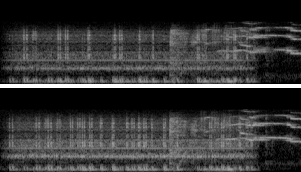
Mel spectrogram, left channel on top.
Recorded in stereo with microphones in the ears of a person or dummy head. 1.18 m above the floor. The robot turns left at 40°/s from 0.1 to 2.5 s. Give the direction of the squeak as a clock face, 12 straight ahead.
4 o'clock.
